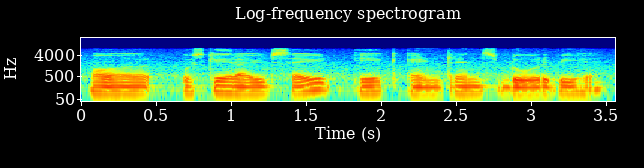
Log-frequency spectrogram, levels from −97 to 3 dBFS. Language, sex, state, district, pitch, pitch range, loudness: Hindi, female, Gujarat, Valsad, 95 Hz, 85-95 Hz, -18 LUFS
